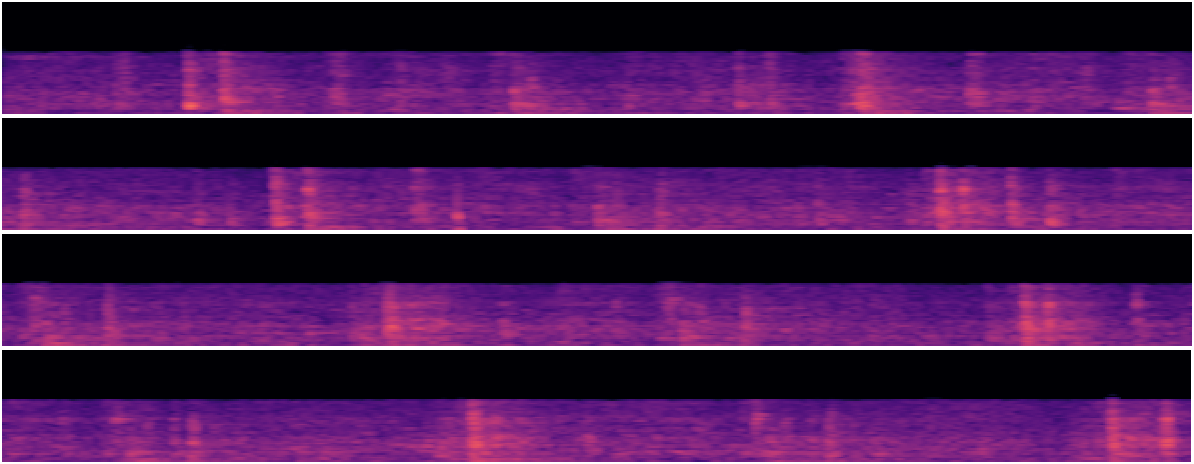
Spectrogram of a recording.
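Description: A packaging machine hums and clatters steadily.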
